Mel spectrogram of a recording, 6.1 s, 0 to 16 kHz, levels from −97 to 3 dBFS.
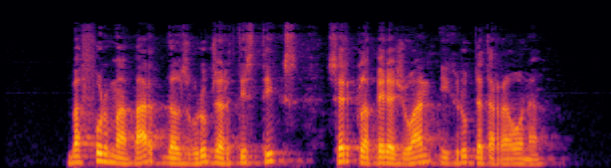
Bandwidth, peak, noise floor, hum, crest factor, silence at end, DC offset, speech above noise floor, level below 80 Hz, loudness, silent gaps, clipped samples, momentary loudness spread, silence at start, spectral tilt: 9.4 kHz; -2 dBFS; -80 dBFS; none; 18 dB; 0.7 s; under 0.1%; 61 dB; -56 dBFS; -19 LUFS; none; under 0.1%; 10 LU; 0.65 s; -7 dB/octave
